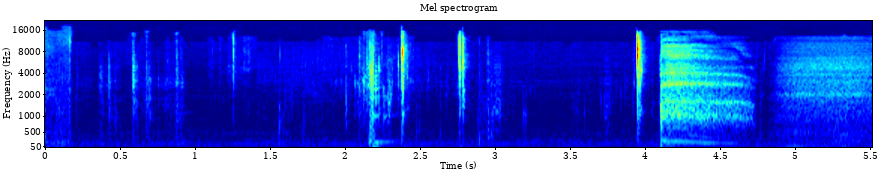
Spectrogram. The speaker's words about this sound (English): Instead, I've gone for a German-style Pilsner beer. It's called Korvev, which is brewed by the Cornish brewer St. Austell. Okay, so before we go any further, let's open up and have a little taste of this beer.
